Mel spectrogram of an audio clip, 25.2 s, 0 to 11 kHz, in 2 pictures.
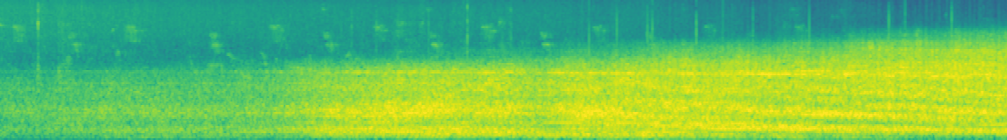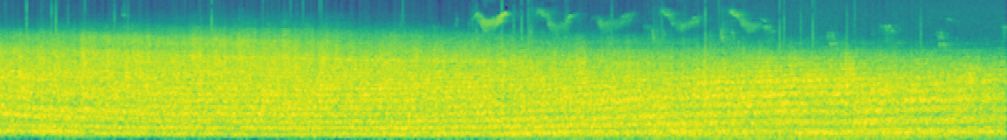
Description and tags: An Airbus A330 powered by RR Trent 700 engines taking off from Heathrow runway 27L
